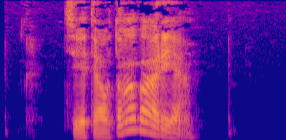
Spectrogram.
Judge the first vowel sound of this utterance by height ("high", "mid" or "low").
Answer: high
